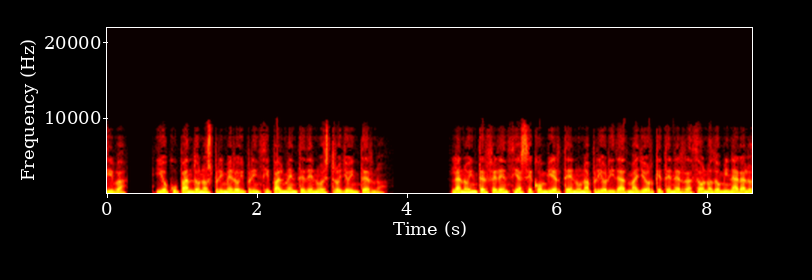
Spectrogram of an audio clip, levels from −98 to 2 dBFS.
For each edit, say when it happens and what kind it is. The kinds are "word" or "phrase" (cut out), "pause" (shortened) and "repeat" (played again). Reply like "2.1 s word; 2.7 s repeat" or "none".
none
